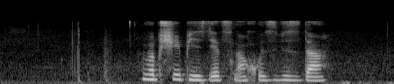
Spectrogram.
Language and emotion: Russian, angry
